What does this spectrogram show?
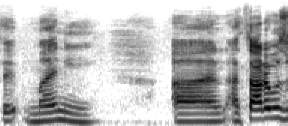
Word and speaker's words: Muni: at the time they were like you should pronounce it money and I thought it was really cool I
